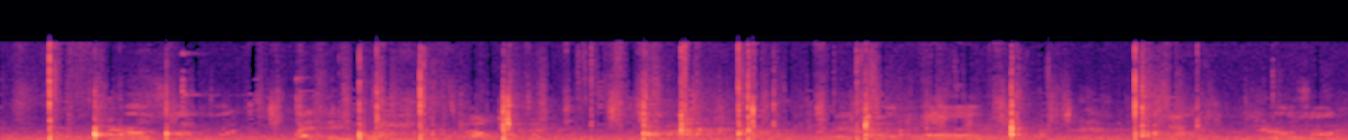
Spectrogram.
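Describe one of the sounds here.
Pickleball paddles hit a plastic ball back and forth outdoors.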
